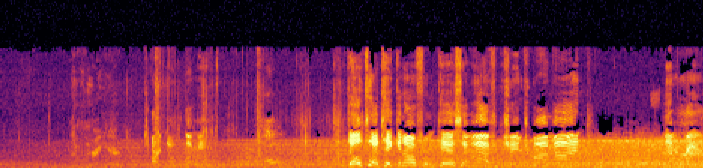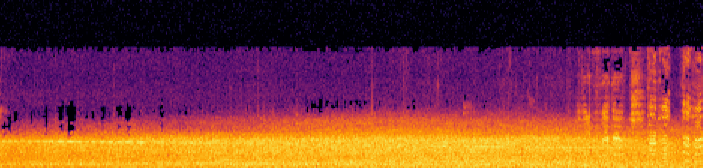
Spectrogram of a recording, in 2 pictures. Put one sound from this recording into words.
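A jet airliner roars overhead, growing steadily louder as it approaches.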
